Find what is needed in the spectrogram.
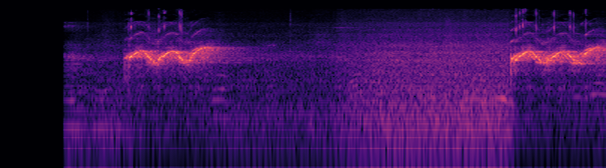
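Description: Electronic siren-like sound effect from a DJ sound system: two short, loud bursts of a fast warbling high tone, about a second in and again near the end, with a quieter rising swell of noise between them.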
